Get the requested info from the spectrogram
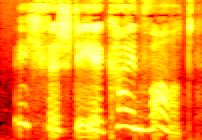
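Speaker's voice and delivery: very high, slow complaint; uncomprehending grandmother. A narrator's reading. Grandmother complains she can't follow the speech, high and slow. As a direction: draw it out in a high old-lady voice.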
